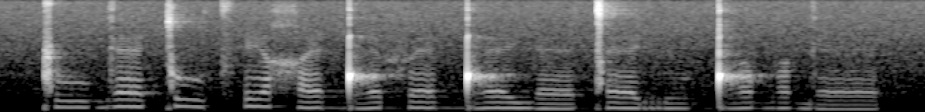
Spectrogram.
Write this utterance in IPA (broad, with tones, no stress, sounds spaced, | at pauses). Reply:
ǁ uː˨ ɡ ɛː˦ ǀ u˦˨ t͡sʼ e˦ χ ɛ˨ ɡ͡ǃ ɛ˨ f ɛ˦ ɡ͡ǃ ɛː˦ j ɛː˨ ǀ ɛ˦ rʲ u˨ ɡ͡ǃ ʌ˦ b ʌ˦ ɡ ɛː˨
